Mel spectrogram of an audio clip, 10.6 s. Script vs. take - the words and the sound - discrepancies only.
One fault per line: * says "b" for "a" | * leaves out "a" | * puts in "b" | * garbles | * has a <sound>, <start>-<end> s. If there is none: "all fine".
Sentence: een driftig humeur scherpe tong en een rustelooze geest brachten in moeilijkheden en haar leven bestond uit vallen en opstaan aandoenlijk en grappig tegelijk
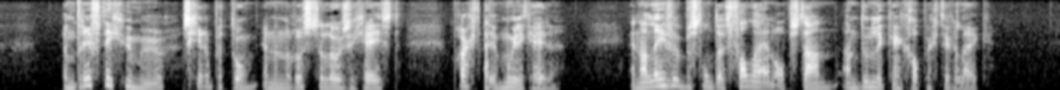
* has a dropout, 4.8-4.8 s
